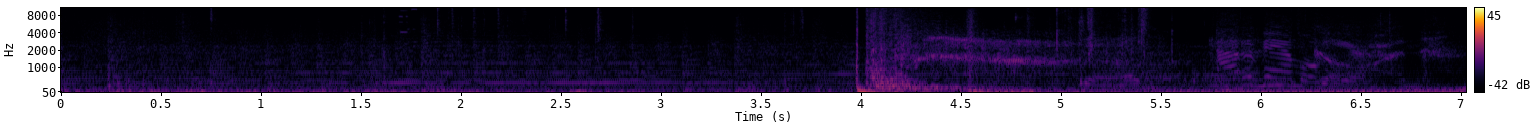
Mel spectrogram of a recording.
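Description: Gunfire from soldiers in the video game XCOM Enemy Within: a sudden loud burst of shots and an impact boom, followed by game effects, over a steady background of game sound and talk.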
